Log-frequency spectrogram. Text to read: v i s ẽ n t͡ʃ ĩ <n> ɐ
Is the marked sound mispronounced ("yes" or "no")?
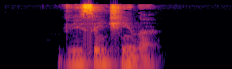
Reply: no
